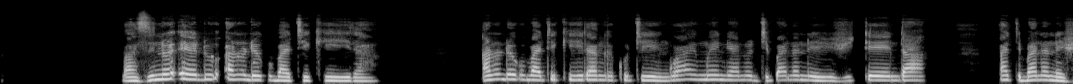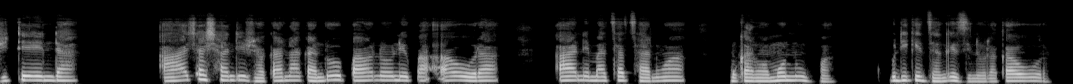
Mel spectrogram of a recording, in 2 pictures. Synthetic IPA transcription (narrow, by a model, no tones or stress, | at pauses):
mazino̞ʔe̞ɗuʔano̞ɗekuɓatikʰira | no̞ɗakuɓatikiɾaŋɡe̞kutiŋɡuʋaimwe̞niano̞dʱiɓanane̞ʐite̞ndaː | dʱiɓanane̞ʐite̞nda | aːt͡ʃaʃandiʐakanakando̞ːpaanoːne̞kwaʔaoɾa | ane̞mat͡sat͡sanwa | mukanwamonuɦwa | kuɓuɗikid͡zaŋɡe̞zino̞rakauːɾa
